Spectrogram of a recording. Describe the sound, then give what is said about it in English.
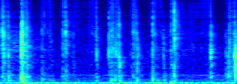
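Crisp papery rustles and flicks of a tarot deck as a card is drawn, a string of brief sharp bursts of uneven rhythm over a low steady hum. “Okay. Let's pull another card.”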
